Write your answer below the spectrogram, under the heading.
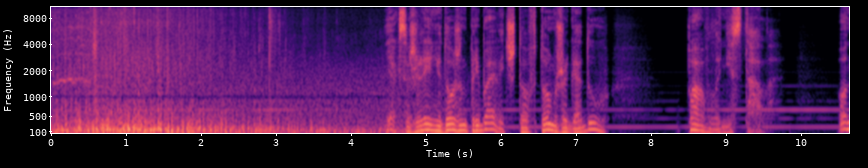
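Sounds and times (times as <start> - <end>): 
horses whinnying: 0.0 - 1.5
herd of horses galloping: 0.0 - 3.9
speech: 4.6 - 7.5, 8.5 - 9.7, 10.5 - 10.6.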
